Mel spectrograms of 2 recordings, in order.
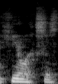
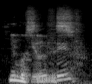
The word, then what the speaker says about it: helices: that could probably work i realize i've been saying helixes the whole time it's helices helices yes like owlies lc's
